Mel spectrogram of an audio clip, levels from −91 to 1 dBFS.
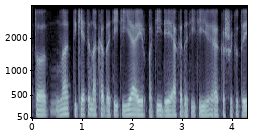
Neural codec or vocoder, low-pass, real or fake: codec, 16 kHz, about 1 kbps, DyCAST, with the encoder's durations; 3.6 kHz; fake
